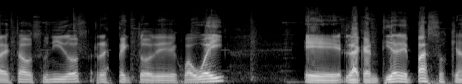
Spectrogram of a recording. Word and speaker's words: Huawei: en Buenos Aires de se dice Huawei me explicaron acento en la a y con j donde estuvimos hablando ahí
